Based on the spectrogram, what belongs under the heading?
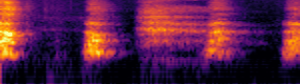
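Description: A dog named Jade barks about five times in a quick, slightly uneven series, moderately loud, with one longer, rougher bark in the middle and no talking.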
